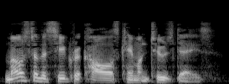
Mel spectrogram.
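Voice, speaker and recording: A man's voice: on the low side, very animated, moderate pace, slightly rough, dry recording, dull audio, voice pushed up. A man voicing a guarded middle-aged male lawyer who answers in a clipped, impatient way. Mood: defensive.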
